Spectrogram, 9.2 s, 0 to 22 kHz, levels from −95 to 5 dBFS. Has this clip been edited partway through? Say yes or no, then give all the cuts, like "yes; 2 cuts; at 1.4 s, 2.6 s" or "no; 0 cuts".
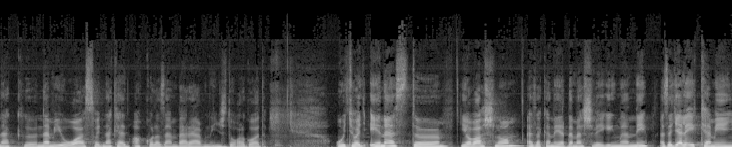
yes; 5 cuts; at 1.6 s, 1.9 s, 2.5 s, 5.7 s, 8.2 s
